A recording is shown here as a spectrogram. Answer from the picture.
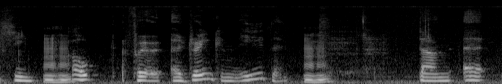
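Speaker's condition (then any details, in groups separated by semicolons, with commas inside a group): Huntington's disease; autosomal dominant, inherited; no swallowing problems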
